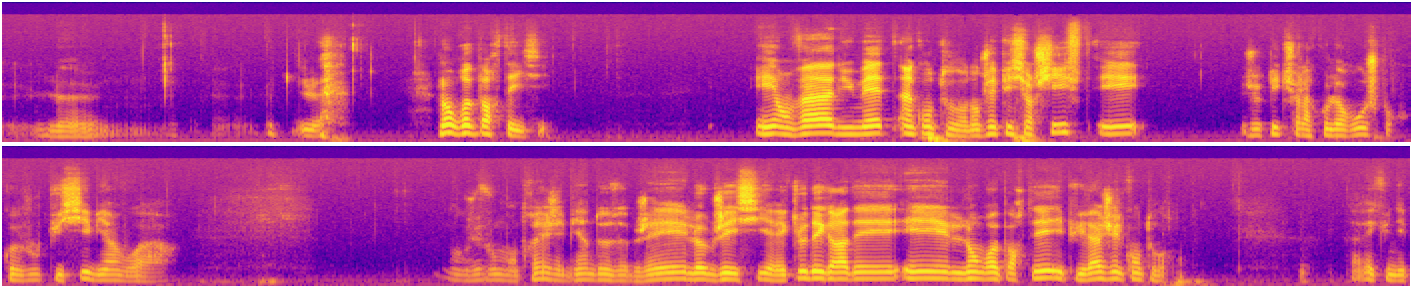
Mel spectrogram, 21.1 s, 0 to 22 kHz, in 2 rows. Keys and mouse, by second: 4.5 click, 9.7 shift+click, 12.5 KP_Subtract, 13.5 click, 14.2-15.1 drag, 15.5 click, 18.9 click, 19.4 ctrl+z, 20.5 click.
